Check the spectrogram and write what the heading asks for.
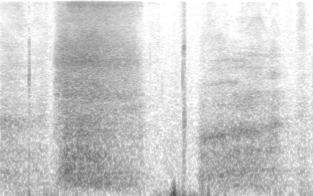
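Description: A man's breathing during an arm stretch: a strong breath about half a second in, a small click, then a softer breath near the end.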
